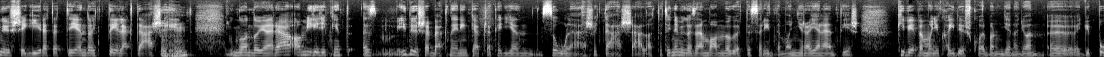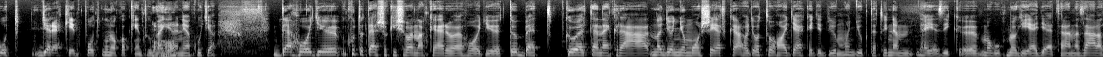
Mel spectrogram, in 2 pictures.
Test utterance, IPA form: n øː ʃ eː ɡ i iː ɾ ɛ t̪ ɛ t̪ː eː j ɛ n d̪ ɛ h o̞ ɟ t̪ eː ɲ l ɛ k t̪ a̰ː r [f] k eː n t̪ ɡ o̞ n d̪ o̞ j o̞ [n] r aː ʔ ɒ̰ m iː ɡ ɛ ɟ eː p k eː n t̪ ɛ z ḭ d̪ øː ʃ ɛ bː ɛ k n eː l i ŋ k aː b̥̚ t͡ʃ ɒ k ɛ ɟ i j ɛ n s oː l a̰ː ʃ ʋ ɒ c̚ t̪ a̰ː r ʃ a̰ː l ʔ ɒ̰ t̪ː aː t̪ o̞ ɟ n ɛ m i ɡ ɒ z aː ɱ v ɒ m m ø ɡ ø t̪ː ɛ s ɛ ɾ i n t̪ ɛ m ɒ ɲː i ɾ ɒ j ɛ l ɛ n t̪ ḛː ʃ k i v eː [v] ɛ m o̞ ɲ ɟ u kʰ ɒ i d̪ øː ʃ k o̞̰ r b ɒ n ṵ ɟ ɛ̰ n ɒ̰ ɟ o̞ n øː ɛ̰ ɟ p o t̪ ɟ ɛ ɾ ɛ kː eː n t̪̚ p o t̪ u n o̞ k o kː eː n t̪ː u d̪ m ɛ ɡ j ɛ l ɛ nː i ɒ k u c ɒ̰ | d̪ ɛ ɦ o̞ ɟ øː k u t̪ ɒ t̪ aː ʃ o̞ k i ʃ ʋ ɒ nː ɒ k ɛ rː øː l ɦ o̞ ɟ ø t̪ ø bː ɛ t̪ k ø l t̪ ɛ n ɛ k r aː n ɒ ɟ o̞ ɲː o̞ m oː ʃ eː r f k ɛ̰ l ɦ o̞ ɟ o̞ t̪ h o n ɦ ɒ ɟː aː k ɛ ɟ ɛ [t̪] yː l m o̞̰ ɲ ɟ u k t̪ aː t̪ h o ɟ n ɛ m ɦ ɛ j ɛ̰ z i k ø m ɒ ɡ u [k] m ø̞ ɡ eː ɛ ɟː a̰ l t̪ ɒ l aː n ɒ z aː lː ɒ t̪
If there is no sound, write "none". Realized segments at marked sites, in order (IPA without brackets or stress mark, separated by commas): ʃ, n, v, d̪, k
